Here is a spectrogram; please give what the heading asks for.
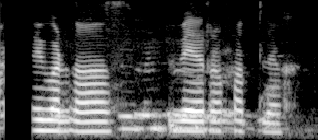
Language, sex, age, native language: Icelandic, male, 9, Icelandic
